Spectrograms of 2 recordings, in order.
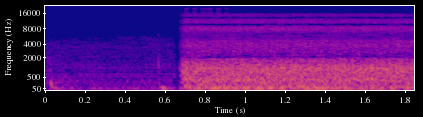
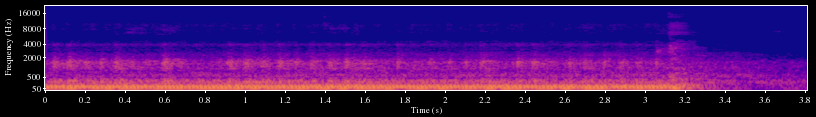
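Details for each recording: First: Exhaust fan after fixing stripped fan wheel by wedging a zip tie on the shaft flat: quiet, then steady even rush of air with no rattle; normal fan operation. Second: Exhaust fan after part replacement: loud rough droning hum pulsing about four times a second, fan wheel stripped so it slips on the motor shaft.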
